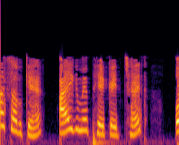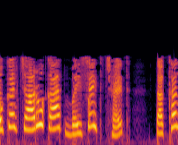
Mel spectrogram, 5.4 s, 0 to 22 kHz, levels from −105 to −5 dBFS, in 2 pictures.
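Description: AAC compression affects the speech throughout. There is nothing above 5.1 kHz, and the sound is dull and heavily smeared, with a warbling, fizzy edge on sibilants. This fits a starved bit budget, likely AAC-LC at about 16 kbps, which forces a low cut-off and coarse quantisation.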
